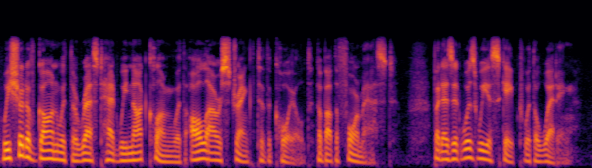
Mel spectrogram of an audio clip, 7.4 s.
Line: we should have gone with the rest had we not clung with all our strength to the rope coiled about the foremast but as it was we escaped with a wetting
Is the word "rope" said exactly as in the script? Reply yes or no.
no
